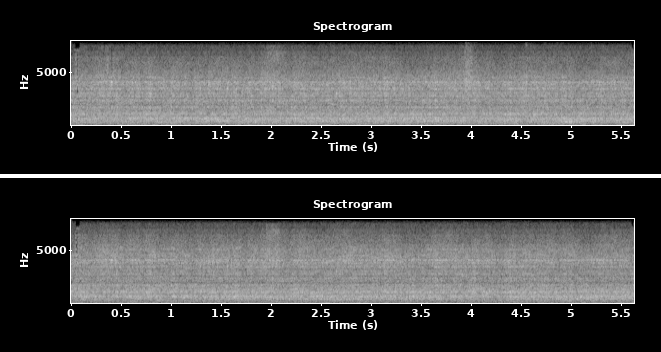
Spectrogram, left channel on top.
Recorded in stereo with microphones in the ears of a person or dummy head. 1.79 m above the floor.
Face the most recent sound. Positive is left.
turn(degrees=0)  # may be behind; listen again after turning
